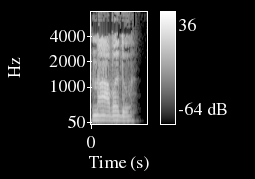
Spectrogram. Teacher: циркумфлексовое ударение в пределах фонетического слова обязательно смещалось на его первый слог. Ну, например, как я уже сказал, в винительном падеже «воду» было циркумфлексовое ударение первого слога, и оно переносилось на предлог «на воду».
